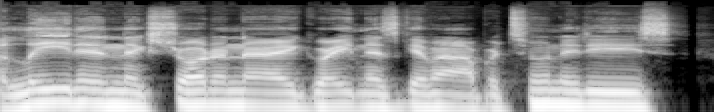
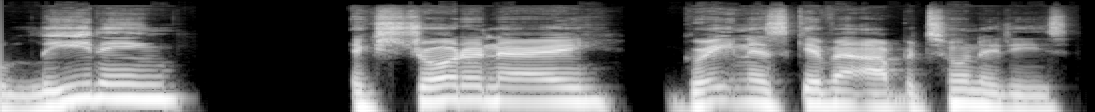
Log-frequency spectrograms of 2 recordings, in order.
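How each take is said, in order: First: The phrase is said quickly. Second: The phrase is said slowly. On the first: The speaker calls it wrong. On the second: The speaker calls it right.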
